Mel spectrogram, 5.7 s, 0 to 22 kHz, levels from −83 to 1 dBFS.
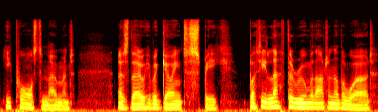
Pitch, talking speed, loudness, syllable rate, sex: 105 Hz, 200 wpm, -17 LUFS, 5.3 syllables/s, male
